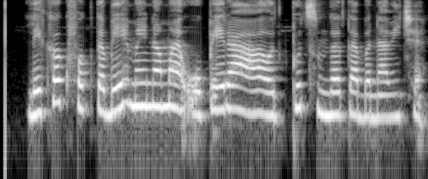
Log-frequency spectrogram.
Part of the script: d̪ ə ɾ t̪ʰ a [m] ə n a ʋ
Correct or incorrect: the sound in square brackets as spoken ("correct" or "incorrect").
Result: incorrect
